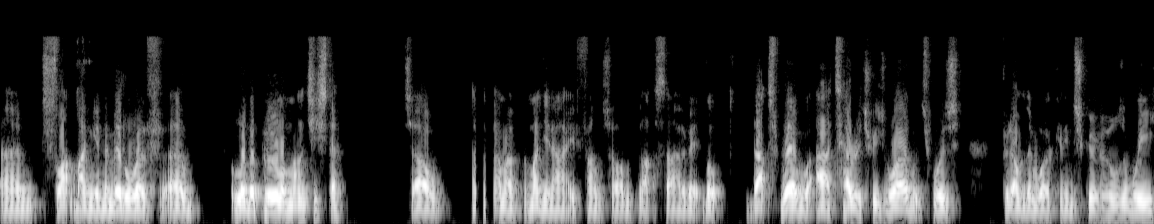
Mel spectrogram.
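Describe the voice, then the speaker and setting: With a northern English accent, a man with a very deep, low pitch talks at a fairly quick pace in a monotone, flat intonation. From northern England, Leigh near Wigan. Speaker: franchise owner and leadership consultant. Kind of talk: podcast interview. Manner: hesitant, many fillers and repetitions.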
